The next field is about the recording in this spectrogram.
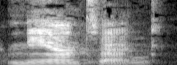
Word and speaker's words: Niantic: With the Pokemon Company and Niantic. Is that how it's pronounced? – Niantic.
